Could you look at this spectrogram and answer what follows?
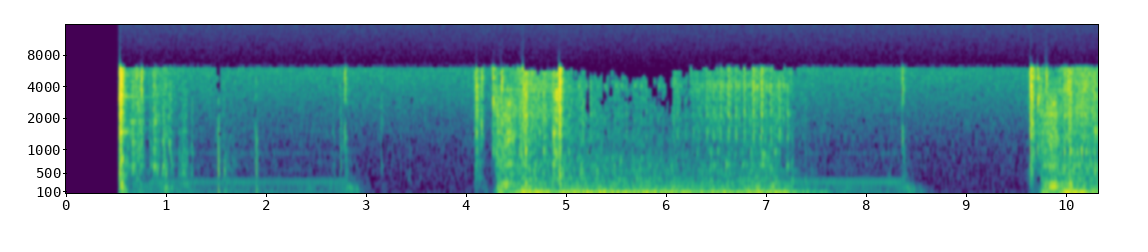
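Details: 1995 Rover 623SLi with Honda H23A3 engine: the starter spins the engine steadily in repeated long bursts but it never catches; the cause was a failed fuel pump (igniter and main relay also replaced).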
